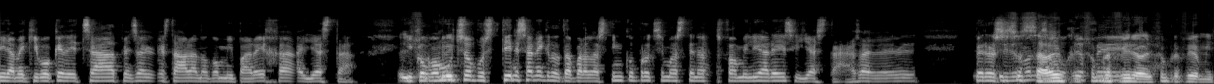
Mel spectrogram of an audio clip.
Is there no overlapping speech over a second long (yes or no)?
no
